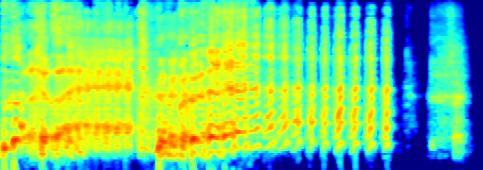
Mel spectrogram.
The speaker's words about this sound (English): you should cough like that from now on. Turn all your coughs into that laugh.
